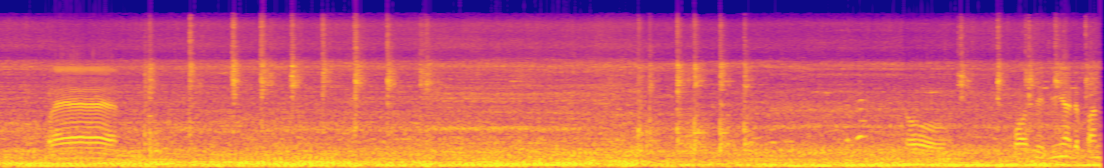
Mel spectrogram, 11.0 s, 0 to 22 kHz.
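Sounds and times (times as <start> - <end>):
gas burner rumble: 0.0 - 11.0
metal spatula scraping wok: 1.5 - 8.5, 9.3 - 11.0.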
